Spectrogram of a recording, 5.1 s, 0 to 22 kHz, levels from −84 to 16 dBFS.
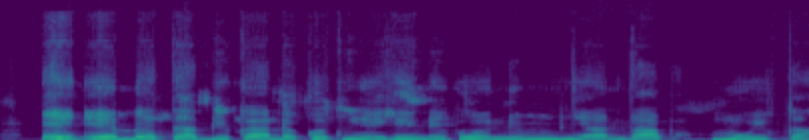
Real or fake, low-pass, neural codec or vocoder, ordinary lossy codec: fake; none; codec, 44.1 kHz, 2.6 kbps, SNAC; none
